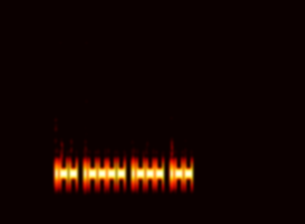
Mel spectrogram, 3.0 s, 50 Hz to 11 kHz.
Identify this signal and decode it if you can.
Morse code, heard as a keyed tone, about 50 wpm, 700 Hz. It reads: W1JW
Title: USA Call Signs - 4 Characters - 50wpm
